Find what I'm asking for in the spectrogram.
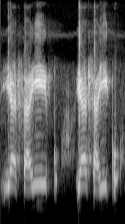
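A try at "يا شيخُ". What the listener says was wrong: Ya syekhu. Nah, itu kha. Kha. Kha. Khu. Ya syekhu.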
